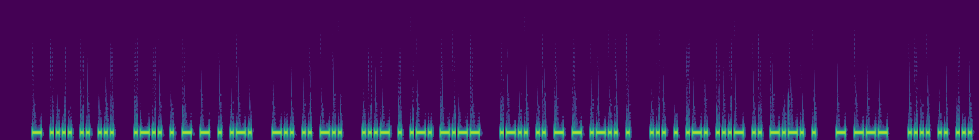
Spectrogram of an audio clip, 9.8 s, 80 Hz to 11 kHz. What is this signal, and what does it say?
Morse code, heard as a keyed tone, about 37 wpm, 700 Hz. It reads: THIS LETTER DID VERY LITTLE SERVICE TO HIS
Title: Sentences from Top 1000 Words - Review Part 4 - 40wpm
